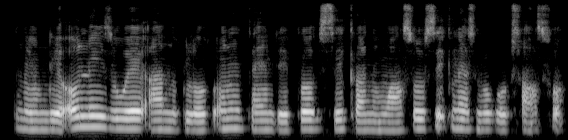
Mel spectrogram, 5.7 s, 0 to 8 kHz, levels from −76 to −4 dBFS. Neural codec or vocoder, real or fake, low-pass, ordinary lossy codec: codec, 16 kHz, 4.8 kbps, FACodec; fake; 7.2 kHz; none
